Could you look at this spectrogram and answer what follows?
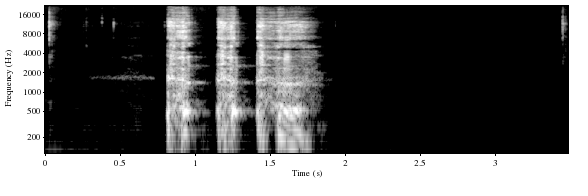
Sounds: Cough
